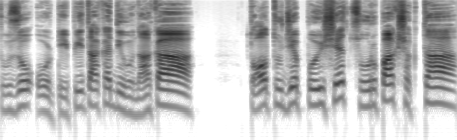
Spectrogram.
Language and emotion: Goan Konkani, fearful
